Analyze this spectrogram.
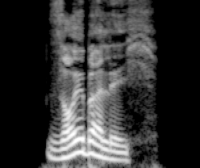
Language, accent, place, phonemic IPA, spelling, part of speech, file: German, Germany, Berlin, /ˈzɔɪ̯bɐlɪç/, säuberlich, adjective, De-säuberlich.ogg
- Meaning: neat and tidy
